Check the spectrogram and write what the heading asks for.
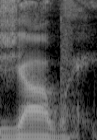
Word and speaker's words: Yahweh: YHWH is just the way it's spelled, it's Hebrew, and that's the way that it's written. It's Yahweh.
